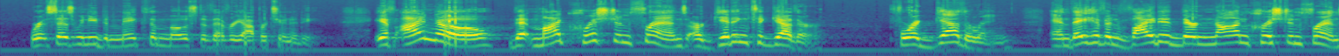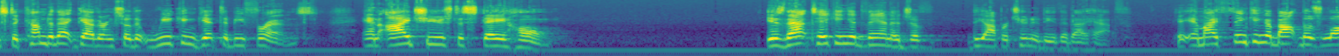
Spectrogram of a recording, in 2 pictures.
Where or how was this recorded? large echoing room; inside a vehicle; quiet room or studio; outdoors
large echoing room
